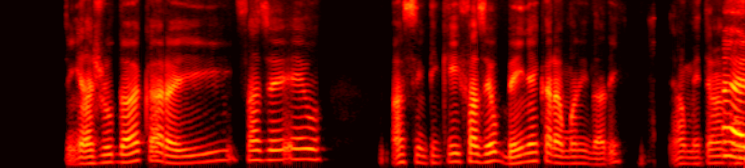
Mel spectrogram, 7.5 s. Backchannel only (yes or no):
no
